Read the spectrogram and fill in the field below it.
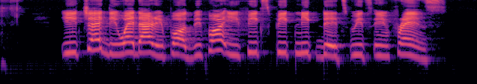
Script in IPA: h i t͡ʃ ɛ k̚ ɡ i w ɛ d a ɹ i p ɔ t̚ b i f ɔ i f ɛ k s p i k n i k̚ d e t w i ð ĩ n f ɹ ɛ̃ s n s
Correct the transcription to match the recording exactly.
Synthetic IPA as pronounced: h i t͡ʃ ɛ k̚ d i w ɛ d a ɹ i p ɔ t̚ b i f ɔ i f i k s p i k n i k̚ d e t w i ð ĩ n f ɹ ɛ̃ n s

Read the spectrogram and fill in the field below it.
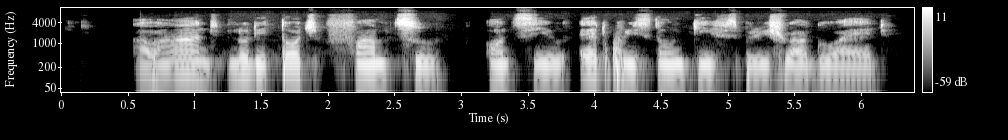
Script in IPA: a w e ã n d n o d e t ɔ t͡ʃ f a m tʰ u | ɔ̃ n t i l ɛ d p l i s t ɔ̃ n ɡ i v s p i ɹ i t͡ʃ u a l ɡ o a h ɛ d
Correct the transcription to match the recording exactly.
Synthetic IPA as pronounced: a w a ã n d n o d e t ɔ t͡ʃ f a m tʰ u | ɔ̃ n t i l ɛ d p ɹ i s t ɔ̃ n ɡ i v s p i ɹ i t͡ʃ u a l ɡ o a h ɛ d

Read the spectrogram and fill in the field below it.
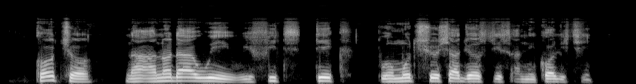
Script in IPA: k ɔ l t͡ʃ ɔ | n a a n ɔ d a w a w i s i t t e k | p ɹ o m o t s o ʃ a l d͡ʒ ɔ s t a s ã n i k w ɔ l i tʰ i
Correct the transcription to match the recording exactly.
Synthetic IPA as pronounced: k ɔ l t͡ʃ ɔ | n a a n ɔ d a w e w i f i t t e k | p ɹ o m o t s o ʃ a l d͡ʒ ɔ s t i s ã n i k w ɔ l i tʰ i

